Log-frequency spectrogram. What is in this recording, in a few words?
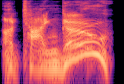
Male Human Attack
